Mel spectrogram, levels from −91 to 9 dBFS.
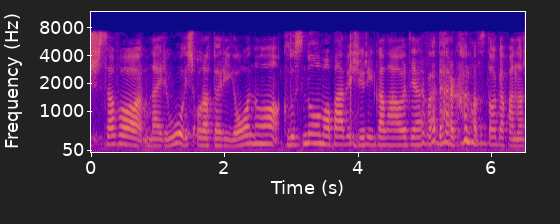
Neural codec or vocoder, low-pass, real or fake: codec, 16 kHz, 2 kbps, FunCodec, trained on LibriTTS, 25 frames a second; 7.2 kHz; fake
